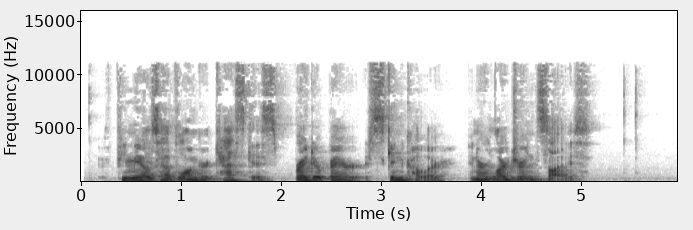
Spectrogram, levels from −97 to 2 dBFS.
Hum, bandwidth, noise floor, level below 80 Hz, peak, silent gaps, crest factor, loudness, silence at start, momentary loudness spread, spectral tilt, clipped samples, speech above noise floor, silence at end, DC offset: none; 11.5 kHz; -58 dBFS; -56 dBFS; -2 dBFS; none; 20 dB; -22 LUFS; 0.4 s; 11 LU; -5.5 dB/octave; under 0.1%; 37 dB; 0.9 s; under 0.1%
